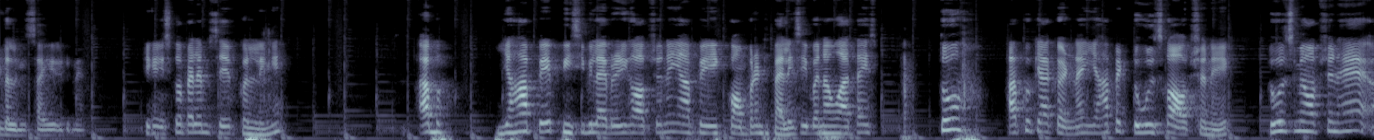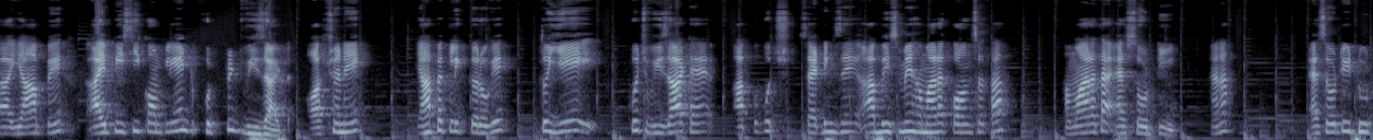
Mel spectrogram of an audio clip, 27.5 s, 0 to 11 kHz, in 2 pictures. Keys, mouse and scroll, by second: 2.4 ctrl+s, 8.7 typing, 25.8 scroll down 1, 26.0-26.3 scroll up 1.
